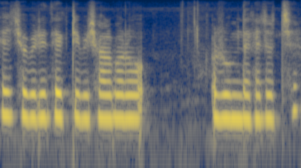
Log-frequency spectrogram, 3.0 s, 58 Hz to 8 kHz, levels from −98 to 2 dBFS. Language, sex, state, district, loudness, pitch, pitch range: Bengali, female, West Bengal, Alipurduar, -16 LUFS, 250 Hz, 245-265 Hz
